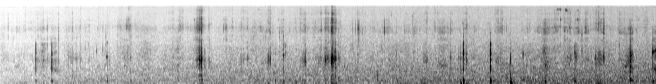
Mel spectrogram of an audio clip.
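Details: Ronin, a Shiba Inu and Schipperke mix dog, chewing on a tennis ball indoors: irregular soft squeaks and crunchy clicks, about two or three per second, in a quiet small room.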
